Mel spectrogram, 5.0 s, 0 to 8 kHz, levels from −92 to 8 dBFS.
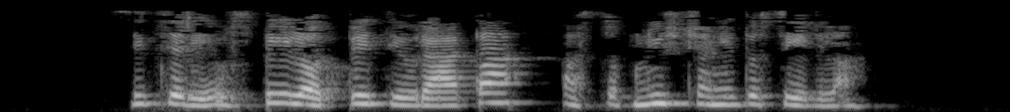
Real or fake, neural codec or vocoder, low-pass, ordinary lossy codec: fake; codec, 16 kHz in and 24 kHz out, 2.2 kbps, FireRedTTS-2 codec; 7.2 kHz; MP3, 24 kbps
